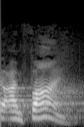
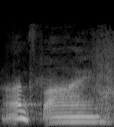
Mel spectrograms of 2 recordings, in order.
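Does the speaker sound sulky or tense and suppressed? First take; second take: suppressed; sulky. First: It sounds tense, holding feelings back. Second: It sounds sulky, like someone pouting.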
